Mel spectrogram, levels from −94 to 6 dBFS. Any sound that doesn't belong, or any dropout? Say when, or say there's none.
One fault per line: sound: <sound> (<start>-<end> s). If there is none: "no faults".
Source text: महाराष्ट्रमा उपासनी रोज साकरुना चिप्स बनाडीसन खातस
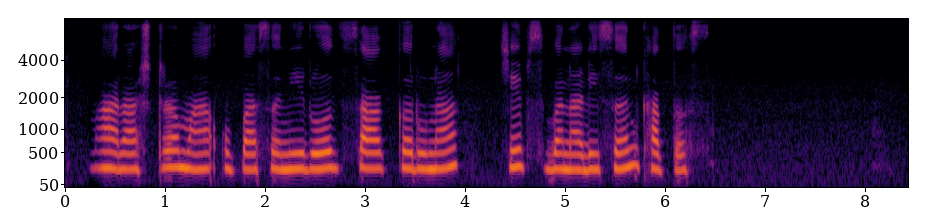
no faults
